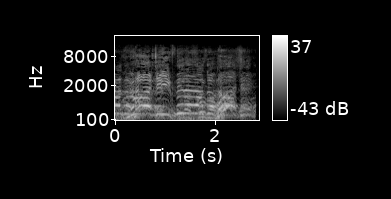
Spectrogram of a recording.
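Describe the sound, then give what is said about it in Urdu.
A crowd of party workers chants slogans in favour of former prime minister Nawaz Sharif as he arrives at the accountability court in Islamabad, in loud, rising unison shouts, sustained and energetic throughout, with overlapping voices swelling in waves. “احتساب عدالت پہنچنے پر کارکنوں نے میاں نواز شریف کا شاندار استقبال کیا ان کی گاڑی پر پھولوں کی پتیاں نچاور کی اور ان کے حق میں نعرے لگائے”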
